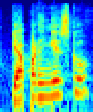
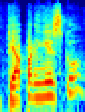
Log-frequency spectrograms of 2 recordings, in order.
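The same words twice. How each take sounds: The two takes are said the same way.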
